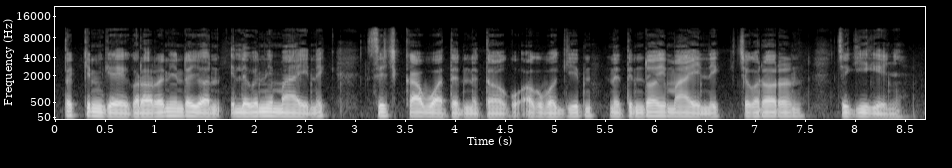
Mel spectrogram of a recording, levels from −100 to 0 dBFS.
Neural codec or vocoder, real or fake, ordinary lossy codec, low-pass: none; real; none; 10.8 kHz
